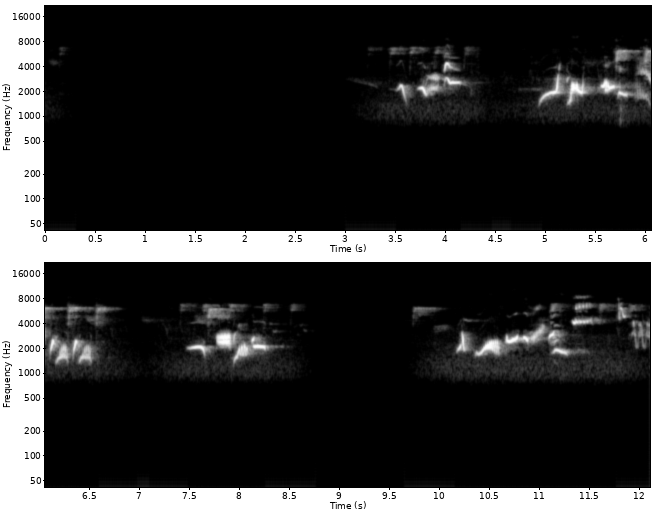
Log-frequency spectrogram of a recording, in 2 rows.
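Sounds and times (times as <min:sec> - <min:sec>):
bird chirping and twittering: 0:03.2 - 0:08.8, 0:09.8 - 0:12.0.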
